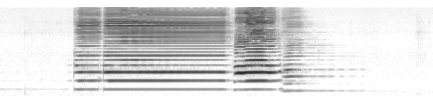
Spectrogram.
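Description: Solo harmonica playing slow blues. After a brief pause, one long note is held for about two seconds, then a louder short phrase, then a lower note fades out.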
